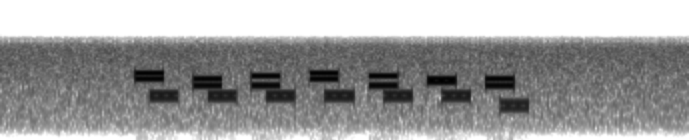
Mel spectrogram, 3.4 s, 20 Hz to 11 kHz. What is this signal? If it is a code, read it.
Multi-frequency trunk signalling (R2, with the far end's replies), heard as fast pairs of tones, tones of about 150 ms. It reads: 9249432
